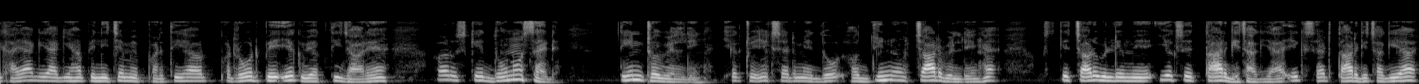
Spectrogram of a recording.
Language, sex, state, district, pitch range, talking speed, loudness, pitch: Hindi, male, Bihar, Madhepura, 150-185 Hz, 205 wpm, -19 LUFS, 165 Hz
